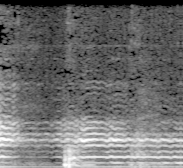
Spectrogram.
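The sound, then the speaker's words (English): A mosquito's thin, steady whine drones on without a break, fairly faint, with a brief soft knock partway through and no voices. “Oh, mosquitoes.”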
